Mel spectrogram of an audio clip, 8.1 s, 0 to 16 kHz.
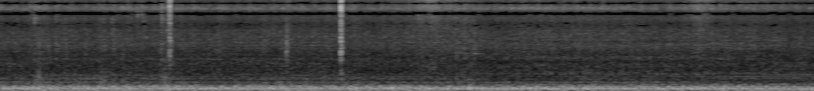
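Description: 1963 Studebaker Gran Turismo Hawk's V8 engine idling steadily, a low even rumble heard from inside the cabin, with a couple of faint clicks.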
